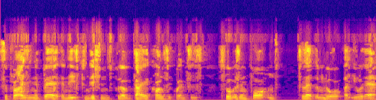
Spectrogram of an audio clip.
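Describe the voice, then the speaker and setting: In a North East England accent, the speech moves at a fairly quick pace with lively intonation. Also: man. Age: 30s. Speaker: amateur photographer. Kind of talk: narrated photo slideshow presentation.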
